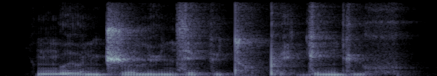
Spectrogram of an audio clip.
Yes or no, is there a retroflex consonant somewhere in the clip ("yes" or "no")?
no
